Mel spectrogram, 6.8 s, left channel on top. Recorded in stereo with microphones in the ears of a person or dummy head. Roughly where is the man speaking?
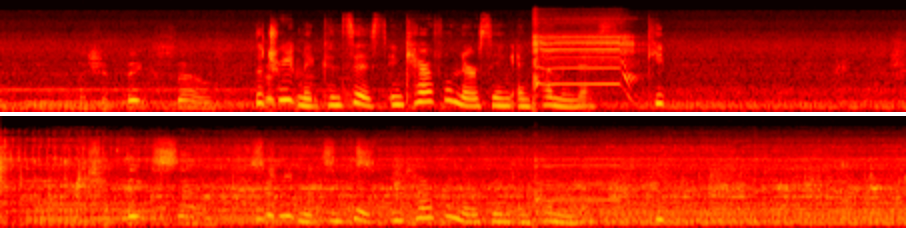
Right.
